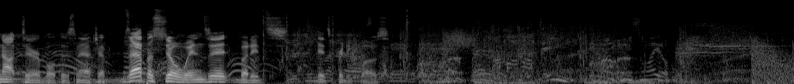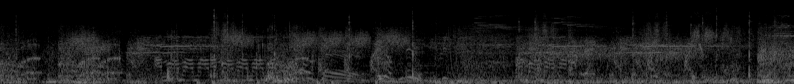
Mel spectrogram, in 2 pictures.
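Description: Punches and sword strikes in a fighting game thud and clash rapidly.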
